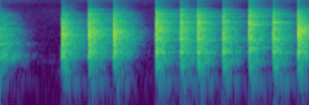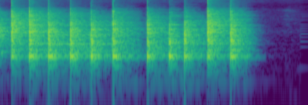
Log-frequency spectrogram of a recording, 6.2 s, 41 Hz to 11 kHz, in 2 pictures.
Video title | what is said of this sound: A LIGA EMPRESARIAL 20/12/2025 - Escondendo manifestações patológicas para as festas de fim de ano | colocação dessa lã de rocha Em volta dela para segurar a temperatura então por isso que ela tem esse som oco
